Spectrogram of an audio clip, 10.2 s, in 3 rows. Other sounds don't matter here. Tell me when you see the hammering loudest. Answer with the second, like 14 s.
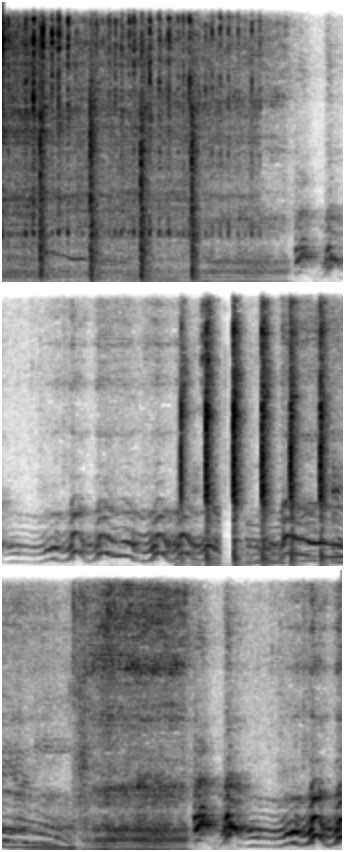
6 s.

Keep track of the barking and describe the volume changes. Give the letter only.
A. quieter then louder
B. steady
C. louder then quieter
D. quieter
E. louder
E.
